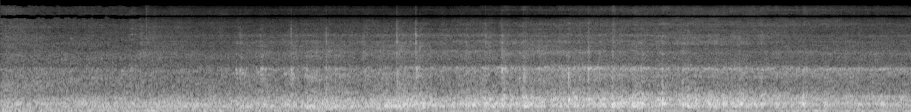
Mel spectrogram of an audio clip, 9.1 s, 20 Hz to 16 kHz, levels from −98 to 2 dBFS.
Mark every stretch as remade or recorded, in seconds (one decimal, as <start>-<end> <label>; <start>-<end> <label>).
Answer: 0.0-1.4 recorded; 1.4-9.1 remade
